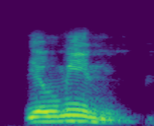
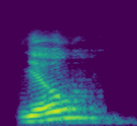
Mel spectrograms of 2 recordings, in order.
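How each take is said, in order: First: Yaumin completed with "-min"; akhiran kasratain. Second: Yaum left open, high, without an ending; tanpa akhiran. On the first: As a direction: close yaumin on a falling -in. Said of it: "ini adalah mudhaf li mudhafin ilaih". (yaumin dengan akhiran "in", nada turun) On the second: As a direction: raise yaum as an unfinished prompt. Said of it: "gimana bacanya?". (yaum bernada tinggi, tanpa harakat akhir) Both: Shown as a demonstration.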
